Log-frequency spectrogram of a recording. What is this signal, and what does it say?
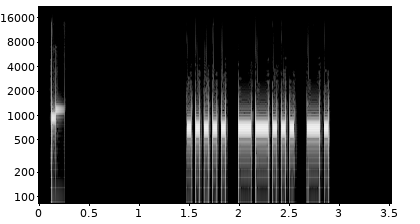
Morse code, heard as a keyed tone, about 28 wpm, 700 Hz. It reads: 57N
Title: Common Cut Numbers - 3-Digit 28wpm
